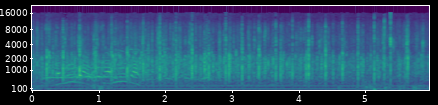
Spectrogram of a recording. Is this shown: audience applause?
yes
